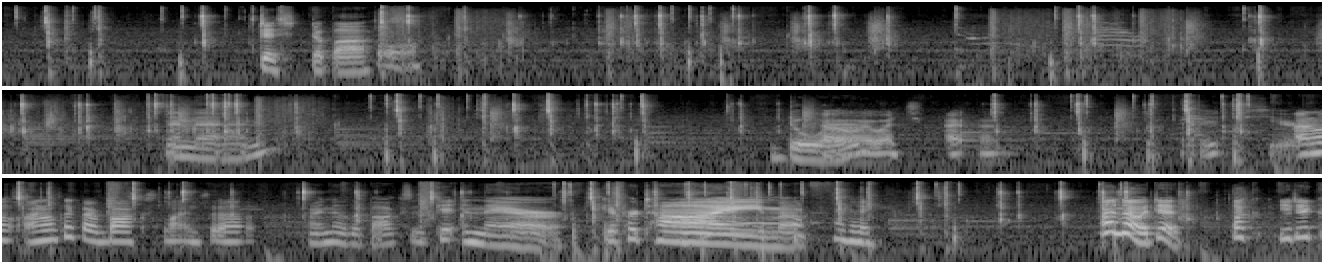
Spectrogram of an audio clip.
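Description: Blocks break with quick tapping clicks in a game.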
